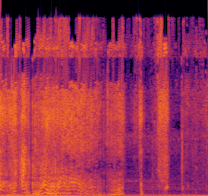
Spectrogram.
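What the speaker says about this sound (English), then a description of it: "There's a zipper." A zipper on the door of a hunting ground blind being pulled, a quick rasping run followed by a couple of short tugs, over a steady low hum.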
